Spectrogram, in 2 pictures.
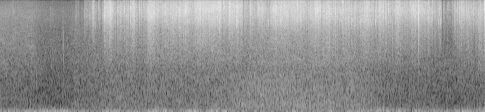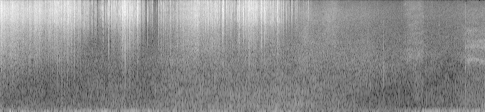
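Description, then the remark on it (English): About a million tiny beach pebbles around feet in cobalt blue Birkenstocks shift and rattle in a continuous hissy clatter, with surf and wind noise washing underneath; the sea is not very choppy; no one speaks. “And nestled within about a million tiny pebbles. And they sound like this.”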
